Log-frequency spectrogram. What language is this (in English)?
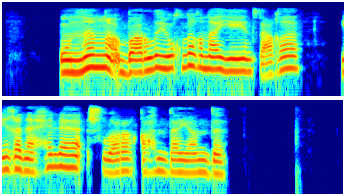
Bashkir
